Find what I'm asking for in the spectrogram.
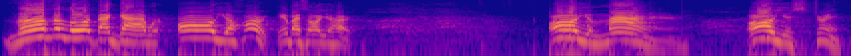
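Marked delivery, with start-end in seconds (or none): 0.1-2.7 slow, loud, ringing scripture; full-voiced sermon climax; preaching. Real, not acted. 5.5-8.4 loud, slow, every word pressed; loud pulpit emphasis; emphatic preaching. Real, not acted. Preacher driving home the commandment.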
